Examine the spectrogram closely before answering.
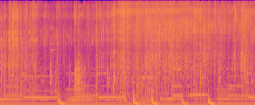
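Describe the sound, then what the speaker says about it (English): Chicken frying in a pan with oil, a steady sizzle broken by a few scraping stirs of a spoon against the pan, close and constant. "We'll saute it for a few minutes till the color starts changing"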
